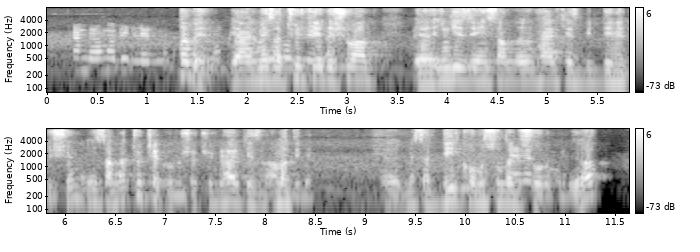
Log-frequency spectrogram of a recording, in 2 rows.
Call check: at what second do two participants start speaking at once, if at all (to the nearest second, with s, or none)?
1 s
